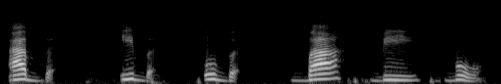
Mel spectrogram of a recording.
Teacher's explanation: bibir atas dan bibir bawah ini akan berjumpa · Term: huruf ba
